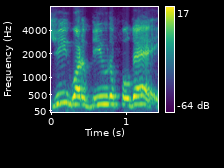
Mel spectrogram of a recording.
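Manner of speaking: mock sarcastic delivery. Retelling a quip made to a coworker in pouring rain: imitating her own sarcastic quip. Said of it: "just being sarcastic".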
